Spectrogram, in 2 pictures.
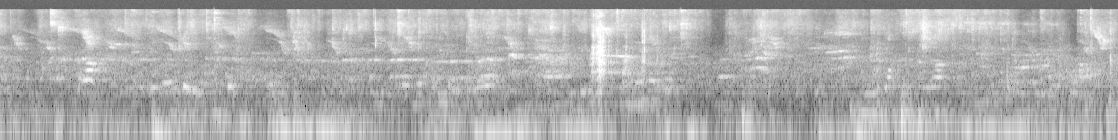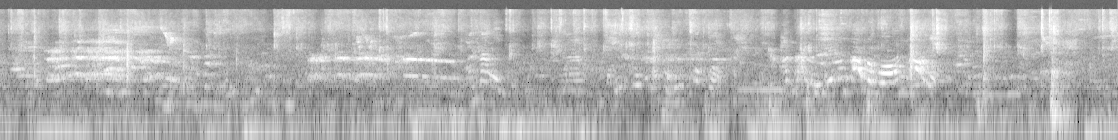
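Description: Outdoor background of distant voices and animal calls, with one sharp click about six seconds in.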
